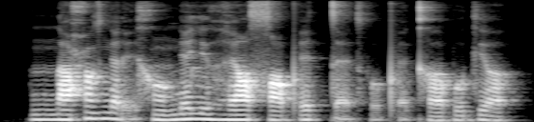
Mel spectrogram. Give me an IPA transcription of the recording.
nː a ħ õ z ŋ ɛ ɾ ḛ x õ ŋ e lʲ ɯ ɦ ɛ sˤ ʌ pʼ e tː ɛ̰ t͡sʼ o̰ pʼ ɛ̰ kʰ ʌ p u kʲ ʌ

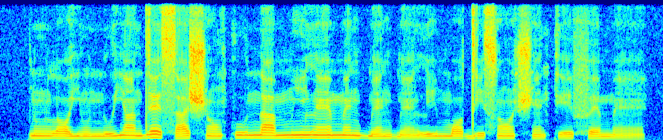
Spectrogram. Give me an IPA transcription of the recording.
ɾ ũ˨ l ɔ˨ j ũ˨ n u˨˦ j ã˦ d ɛ˦˨ s a˨˦ ʃ ɔ̃˧ k u˦ n a˦ m ĩ˦ l ɛ̃˦ m ɛ̃˦ ɡ͡b ɛ̃˧ ɡ͡b ɛ̃˨ l i˧ m ɔ˧ d i˧ s ɔ̃˧ ʃ ɛ̃˨ k e˨˦ f ɛ˧ m ɛ̃˨

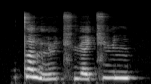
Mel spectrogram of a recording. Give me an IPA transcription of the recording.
t̪ a˥˩ n l y˧˥ t͡ɕʰ ɥ ɛ˧˥ t͡ɕ y˥ n

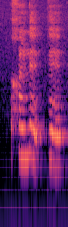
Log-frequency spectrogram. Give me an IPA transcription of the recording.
χ ĩ n e | k e

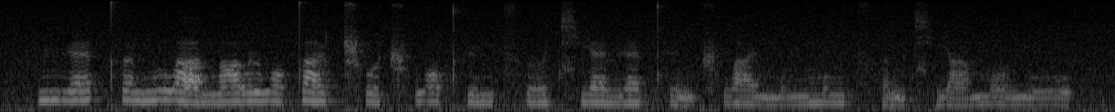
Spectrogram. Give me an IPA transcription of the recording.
m ɥ ɛ˧˥ t̪ʰ ə˧˥ n l w ä̰˨˩ n̪ ɑ˥ ʊ̯ ɻ w ɔ˥ t̪ a˥ ɪ̯ ʈ͡ʂʰ u˧˥ ʈ͡ʂʰ w ɔ˥˩ t̪ʰ y˧˥ n t͡sʰ ɹ̩˧˥ t͡ɕʰ j ɛ˥˩ l ɥ ɛ˥ t̪ʰ y̰˨˩ n ʈ͡ʂʰ w a˥˩ ɪ̯ m ʊ˧˥ ŋ m ʊ˥˩ ŋ t͡sʰ ə̰˨˩ n t͡ɕʰ j ä˧˥ m o˥˧ ʊ̯ n̪ u˥˩

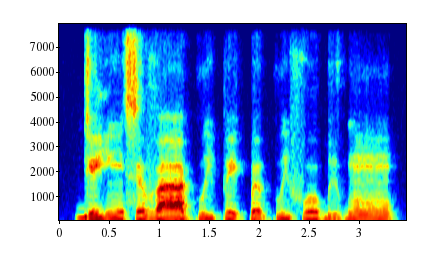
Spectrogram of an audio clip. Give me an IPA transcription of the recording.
ɡ e˦ j ĩ˨ s ə˨ v aː˨ kʷ i˧ p e˨ k͡p ə˨ kʷ i˧ f o˧ ɓ ɨ˦ ɡʷ ũ˦

